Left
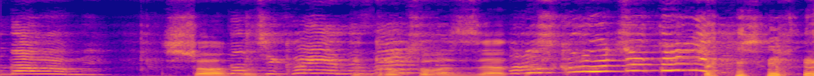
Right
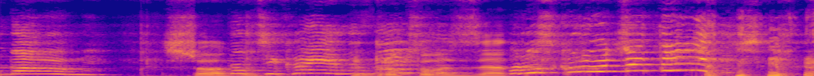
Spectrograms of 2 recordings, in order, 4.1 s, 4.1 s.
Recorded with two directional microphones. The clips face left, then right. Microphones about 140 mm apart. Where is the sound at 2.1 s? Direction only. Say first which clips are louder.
Left 3 dB; 40° left (ahead or behind).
